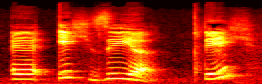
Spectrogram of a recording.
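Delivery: slow, careful German ich sehe dich; German example phrase. Shown as a demonstration. Teacher modelling German for Spanish-speaking students, slow and clear. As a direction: say "ich sehe" slowly, then "dich" rising. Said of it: "Yo te veo".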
